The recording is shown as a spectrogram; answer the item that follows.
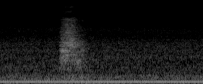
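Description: A steady low hum, with a short breathy hiss a little over half a second in.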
